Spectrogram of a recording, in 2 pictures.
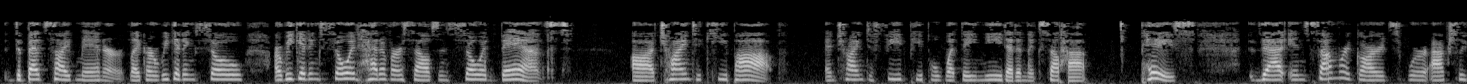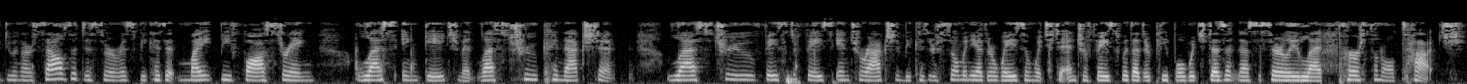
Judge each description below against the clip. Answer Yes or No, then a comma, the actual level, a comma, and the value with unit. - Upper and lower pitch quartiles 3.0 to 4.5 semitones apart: No, narrow, 2.6 semitones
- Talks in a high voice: Yes, high, 200 Hz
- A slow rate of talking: No, average, 165 wpm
